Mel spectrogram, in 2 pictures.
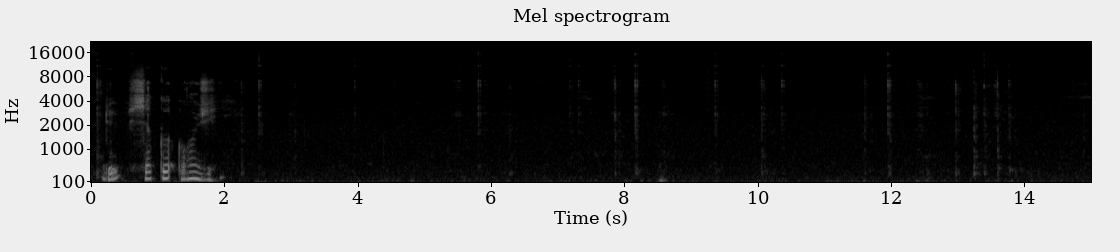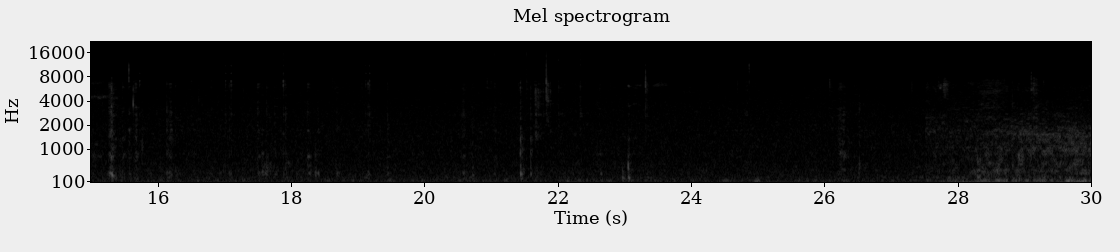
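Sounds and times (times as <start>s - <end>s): knitting needles clicking: 0.0s - 0.4s, 1.7s - 4.2s, 5.4s - 10.6s, 11.4s - 14.0s, 14.6s - 19.6s, 20.5s - 23.6s.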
